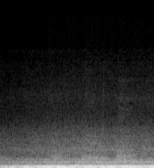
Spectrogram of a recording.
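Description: A motorcycle engine on a wheelie machine runs at startup indoors, giving a loud, steady, close-up rumble that holds at a low idle-like drone throughout, without any clear rev spikes.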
